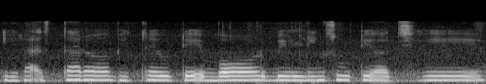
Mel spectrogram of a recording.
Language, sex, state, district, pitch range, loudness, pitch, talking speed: Odia, male, Odisha, Sambalpur, 185-195 Hz, -15 LUFS, 195 Hz, 100 wpm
